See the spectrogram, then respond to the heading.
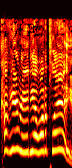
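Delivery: put-on very high-pitched childlike voice. Retelling a wrestling segment, quoting her call to Randy: Alexa Bliss childlike voice. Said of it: "skips and goes".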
